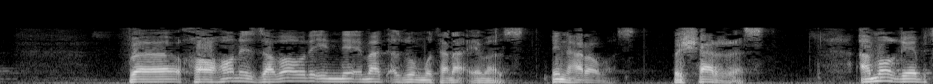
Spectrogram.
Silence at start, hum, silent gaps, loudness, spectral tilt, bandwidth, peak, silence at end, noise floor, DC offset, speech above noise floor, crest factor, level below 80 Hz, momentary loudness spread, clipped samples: 1.15 s; none; none; -17 LUFS; -10.5 dB/octave; 5.8 kHz; -4 dBFS; 0 s; -44 dBFS; under 0.1%; 28 dB; 14 dB; -40 dBFS; 13 LU; under 0.1%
